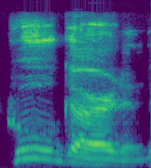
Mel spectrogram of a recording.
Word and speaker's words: Hoegaarden: I had some Hoegaarden, and speaking of Hoegaarden, is that the proper pronunciation of Hoegaarden? I know you're in Belgium, and it's a Belgian beer, so is it Hoegaarden? – Hoegaarden, there we go.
